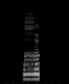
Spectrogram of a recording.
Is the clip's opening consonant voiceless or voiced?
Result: voiced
